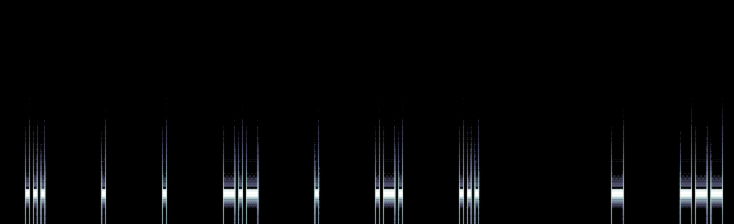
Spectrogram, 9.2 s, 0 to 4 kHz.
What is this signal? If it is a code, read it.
Morse code, heard as a keyed tone, about 25 wpm, spaced as for 10 wpm, 550 Hz. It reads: SEEKERS TO
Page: News Headlines in Morse Code at 10 WPM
